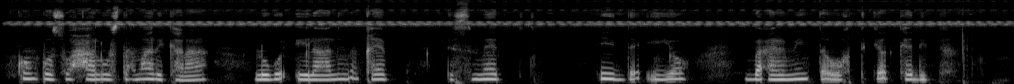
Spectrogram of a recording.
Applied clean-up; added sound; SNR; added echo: none; none; none; none.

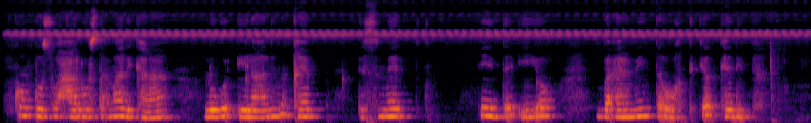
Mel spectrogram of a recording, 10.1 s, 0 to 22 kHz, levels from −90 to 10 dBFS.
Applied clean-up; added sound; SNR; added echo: none; none; none; reverberation time 0.3 s.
